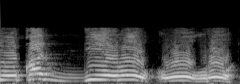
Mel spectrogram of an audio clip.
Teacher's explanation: شوف الراء مفخمه ايه عشان مضمون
